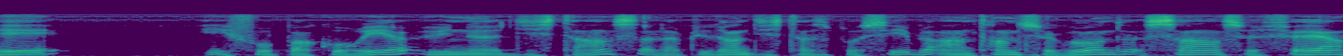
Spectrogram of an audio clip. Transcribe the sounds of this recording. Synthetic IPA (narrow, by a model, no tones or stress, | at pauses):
e | ilfopakuʁiʁynd̪ist̪ʰɑ̃slaplyɡʁɑ̃nd̪d̪ist̪ɑ̃spɔsiblɑ̃t̪χɑ̃t̪səɡɔ̃d̪sɑ̃səfɛʁ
